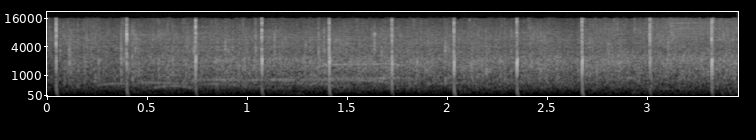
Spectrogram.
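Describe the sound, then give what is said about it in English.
Applause from a church audience welcoming a guest. Sharp, evenly spaced claps, about three per second, stand out above a continuous wash of clapping. “would you do a big Cornwall Church welcome to our guest, Jake Locker.”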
